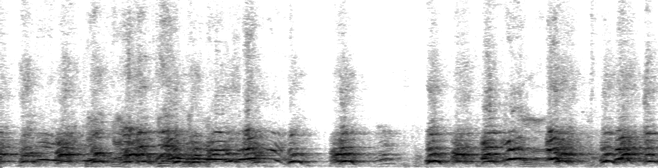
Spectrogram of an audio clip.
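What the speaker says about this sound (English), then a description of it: "trying to settle the dogs down" Several dogs bark loudly and repeatedly in overlapping bursts indoors, close by, with yips and a brief lull in the middle before the barking resumes.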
